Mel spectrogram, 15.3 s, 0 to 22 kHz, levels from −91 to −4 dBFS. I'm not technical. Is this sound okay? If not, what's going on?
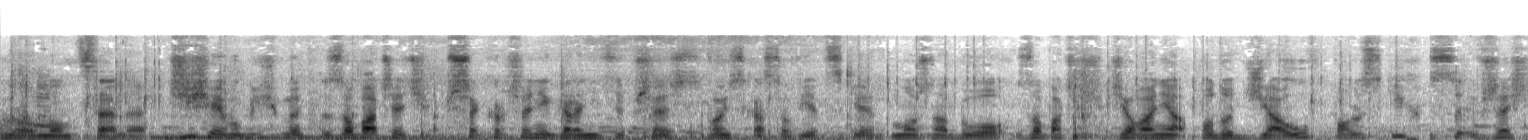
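No. From start to finish everything sounds slowed down and deep, at half speed and a full octave lower. This is a wrong sample rate: the audio is played back at half the rate it was recorded, which fits 32 kHz audio played at 16 kHz.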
